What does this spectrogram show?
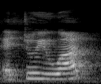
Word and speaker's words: hour: HOUR, hour. These words are also started with the consonant, but we pronounce it vowel sound.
